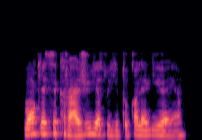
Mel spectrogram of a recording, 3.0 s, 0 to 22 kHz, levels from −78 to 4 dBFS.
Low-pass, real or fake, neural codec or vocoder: 5.4 kHz; real; none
